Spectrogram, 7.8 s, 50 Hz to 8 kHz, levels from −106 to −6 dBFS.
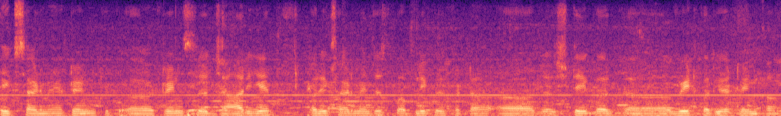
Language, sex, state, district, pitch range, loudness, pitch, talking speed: Hindi, male, Maharashtra, Mumbai Suburban, 125-135 Hz, -20 LUFS, 130 Hz, 215 wpm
